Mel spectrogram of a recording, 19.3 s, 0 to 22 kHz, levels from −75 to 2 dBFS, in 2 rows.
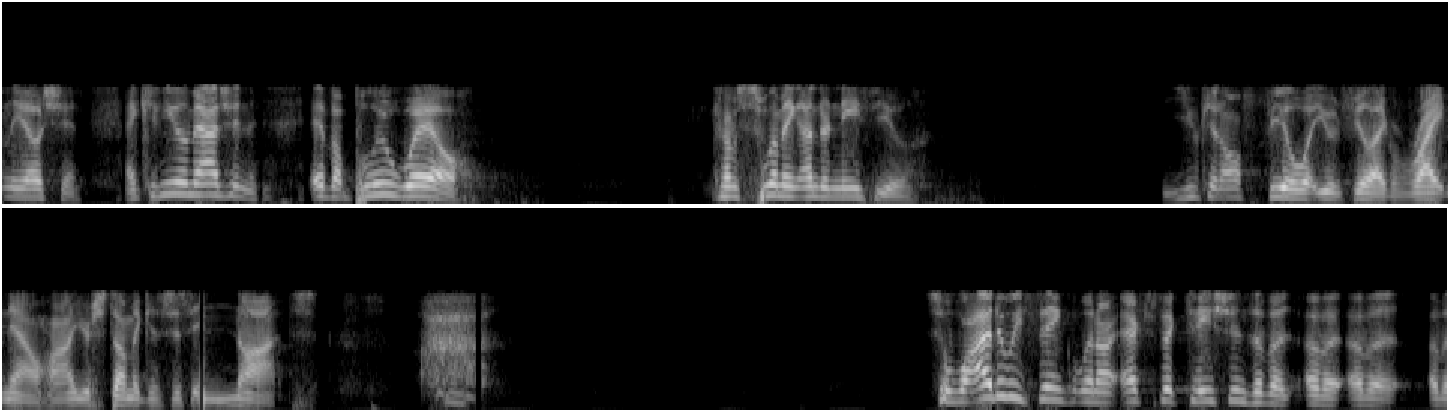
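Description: Packet loss on an ADPCM call drops about 30 ms of speech at 10.95 s, right after "stomach is just", and about 40 ms at 12.79 s, each a few packets. Silence fills each hole, leaving the decoder's predictor and step size out of step, so the audio returns with a hard edge and a brief distortion.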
